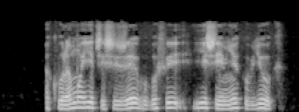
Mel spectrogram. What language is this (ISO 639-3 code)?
kin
